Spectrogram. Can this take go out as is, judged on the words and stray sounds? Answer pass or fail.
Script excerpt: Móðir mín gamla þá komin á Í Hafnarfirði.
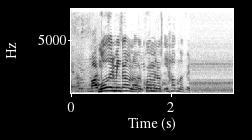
pass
